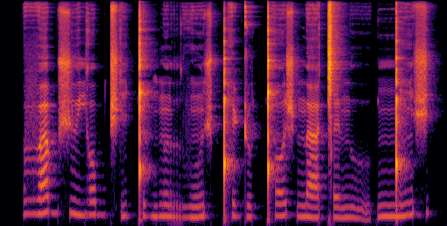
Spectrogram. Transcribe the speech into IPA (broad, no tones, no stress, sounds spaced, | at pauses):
v a b ʃ ʉ j ɔ b t͡ʃʼ i ǃ ʉ ɡ n ũ r v ũ ʃ ǃʰ e ʈ u ǃʰ ɔ ʃ n a ǀ ɛ n u | ŋ͡ǃ ĩ ʃ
